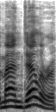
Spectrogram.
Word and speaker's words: Mandela: The Mandela effect, as it should be pronounced, is based on everyone remembering Nelson Mandela dying in prison.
